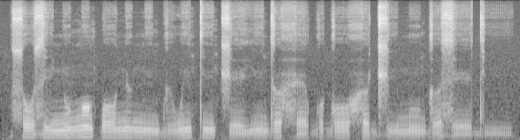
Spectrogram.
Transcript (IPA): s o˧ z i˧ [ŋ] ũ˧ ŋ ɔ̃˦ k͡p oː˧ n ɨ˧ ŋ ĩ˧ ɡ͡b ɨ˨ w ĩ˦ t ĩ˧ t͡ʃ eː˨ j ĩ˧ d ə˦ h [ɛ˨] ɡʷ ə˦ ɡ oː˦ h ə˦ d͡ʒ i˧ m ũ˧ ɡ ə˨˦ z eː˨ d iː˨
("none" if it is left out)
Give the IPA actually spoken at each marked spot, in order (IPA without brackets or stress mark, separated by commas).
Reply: ɲ, ɛ˨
